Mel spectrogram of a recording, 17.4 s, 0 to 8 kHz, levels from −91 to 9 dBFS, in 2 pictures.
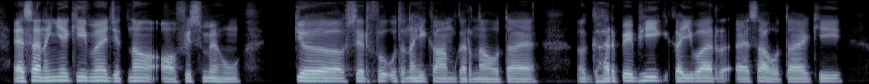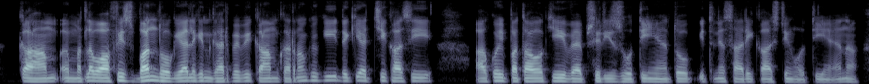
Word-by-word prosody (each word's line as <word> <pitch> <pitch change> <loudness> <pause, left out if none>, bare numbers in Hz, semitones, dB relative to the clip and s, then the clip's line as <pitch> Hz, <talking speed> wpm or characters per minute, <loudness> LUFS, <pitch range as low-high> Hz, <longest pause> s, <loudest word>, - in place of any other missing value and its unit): ऐसा 115 +4 +8
नहीं 125 +2 +2
है 135 - +4
कि 125 +1 +2
मैं 125 0 +3
जितना 115 +2 -1 0.3
ऑफ़िस 115 +5 -3
में 110 -1 +1
हूँ 100 0 -4 0.6
कि - - +6
अ, 115 -3 +5
सिर्फ़ 120 +1 -2
उतना 110 -2 -1
ही 110 +1 +1
काम 100 -1 -1
करना 95 -1 -2
होता 95 +1 -1
है। 95 -1 +1 0.5
घर 100 +2 -1
पे 125 -1 +5
भी 130 +3 +2 0.2
कई 110 -1 +3
बार 110 -2 +2
ऐसा 100 +3 +1
होता 100 0 -1
है 100 0 +1
कि 105 +1 -4 0.5
काम 105 0 +2
मतलब 110 +3 0
ऑफ़िस 110 +1 +3
बंद 130 +1 +6
हो 115 - +4
गया 110 +2 +2
लेकिन 115 0 -2
घर 105 0 -1
पे 115 - -2
भी 120 +2 -4
काम 105 -1 -1
कर 100 -1 -4
रहा 120 - -4
हूँ 130 - -7
क्योंकि 135 +1 -4
देखिए 120 +2 -3
अच्छी 120 +2 -4
खासी 110 +1 -1 0.5
आपको 105 +4 -2
भी 120 - +2
पता 110 -1 +2
होगा 105 0 +3
कि 110 -1 0
वेब 100 -2 -1
सीरीज़ 100 -2 -5
होती 95 +2 -4
है 95 -1 -4
तो 100 - -2 0.2
इतनी 100 +1 -8
सारी 95 -1 -4
कास्टिंग 90 +1 -5
होती 85 +2 -10
है, 85 -1 -9
है 90 - -8
ना? 95 -1 -8
110 Hz, 215 wpm, -24 LUFS, 100-115 Hz, 0.6 s, ऐसा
